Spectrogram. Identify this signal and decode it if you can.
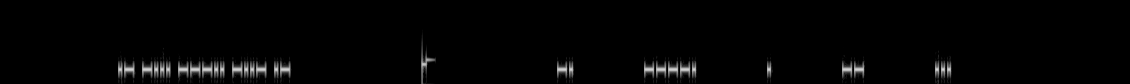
Morse code, heard as a keyed tone, about 40 wpm, spaced as for 17 wpm, 700 Hz. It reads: AB8XA N9EMS
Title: USA Call Signs - 8x Character Spacing - 40wpm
